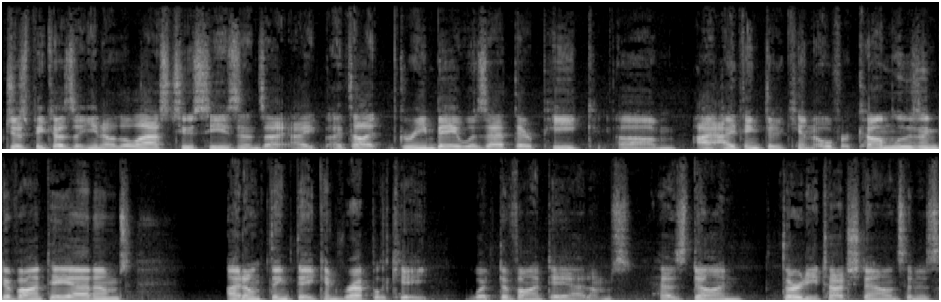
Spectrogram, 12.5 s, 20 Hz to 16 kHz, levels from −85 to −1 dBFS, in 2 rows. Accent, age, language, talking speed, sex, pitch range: American, 30-49, English, 205 wpm, male, 95-115 Hz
